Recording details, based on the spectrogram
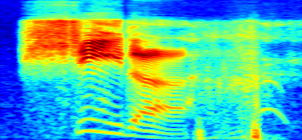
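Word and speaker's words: Shiida: So he's trying to help Niana, and he takes with him the Princess of Talus, Sheeta. I hate that that's how it's pronounced, apparently.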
